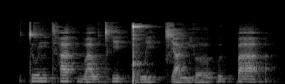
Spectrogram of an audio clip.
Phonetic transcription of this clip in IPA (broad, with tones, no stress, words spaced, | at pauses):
tu˧ntʰa˦˥t̚ ba˦˥wtʰi˥˩t̚kʰwi˨˩t̚ t͡ɕa˨˩ŋjɤː˩˦pɯ˦˥k̚ pa˥˩ʔ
